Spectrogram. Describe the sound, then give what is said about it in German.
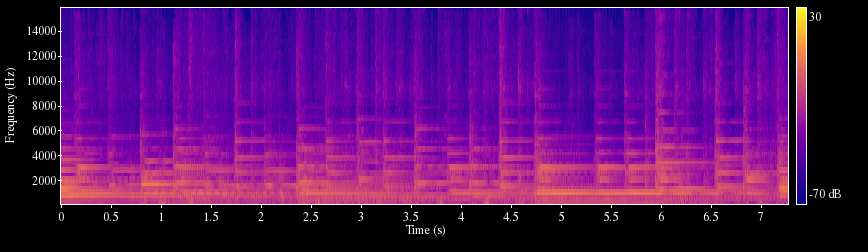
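A carillon of 47 bells in Kassel's city centre rings out a melody, overlapping tones with a bright, shimmering metallic ring and repeated strikes at a steady pace, no voices over them. “Man kann das Karillon tatsächlich immer 4-mal die Woche in der Kasseler Innenstadt für eine halbe Stunde hören.”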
